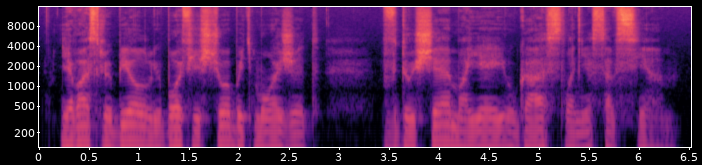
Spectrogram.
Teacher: We're clearly dealing with iambic pentameter.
